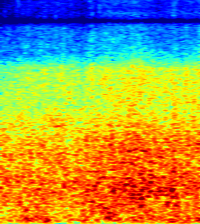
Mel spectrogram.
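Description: Sea surf washing and breaking against the rocks of a breakwater, with wind on the microphone: a steady rushing noise.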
